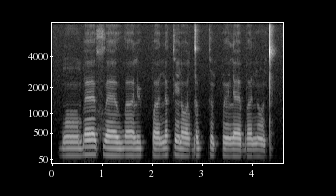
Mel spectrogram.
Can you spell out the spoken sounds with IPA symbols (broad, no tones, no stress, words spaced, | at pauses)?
bɔ̃ːbɜː xʷɜːwʌːlʉ pːʌnʌkɛ̃ ɾɔlɡʌwkːə̃pːə̃ː lɜbʌːnɔ̃t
